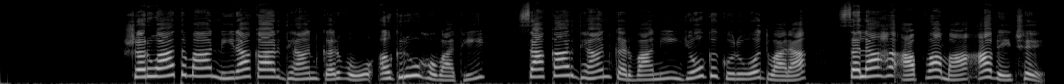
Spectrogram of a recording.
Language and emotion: Gujarati, neutral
